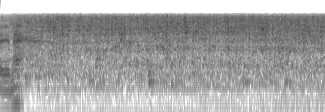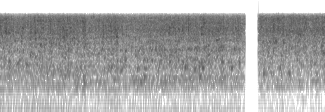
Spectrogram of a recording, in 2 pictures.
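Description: Steady rushing and splashing of a rock waterfall pouring into a backyard koi pond, with a momentary drop-out near the end.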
